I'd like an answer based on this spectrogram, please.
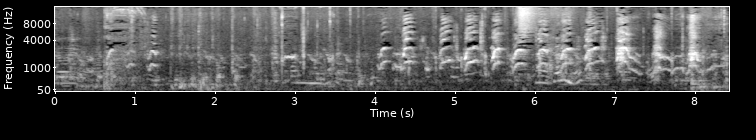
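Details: Bottle-fed puppies, orphaned at six days old when their mother was stolen, squeal and whine after a big feed; thin rising-falling yelps come in quick irregular bursts over a man's low voice and handling noises.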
